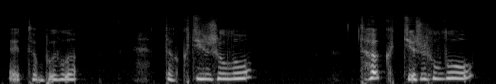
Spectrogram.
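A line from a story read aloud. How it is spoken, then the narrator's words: Tearful. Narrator (Russian): Ева сквозь слезы произнесла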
